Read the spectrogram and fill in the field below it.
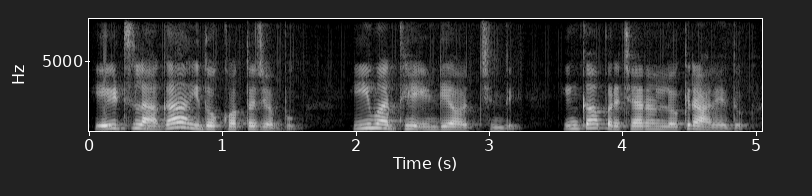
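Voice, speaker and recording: A cheeky young college guy, as a woman reads him, showing off and spinning playful nonsense. The voice stays close to the reader's own, middling in pitch, in a storybook telling. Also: normal speed, warm tone, lightly acted. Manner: playful, boastful. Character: cheeky show-off young male college student.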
